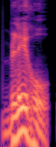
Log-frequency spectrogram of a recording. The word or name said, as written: blaireau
